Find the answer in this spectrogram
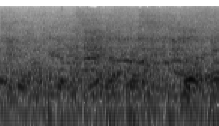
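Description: Indistinct chatter of people talking, with no distinct non-speech sound.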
